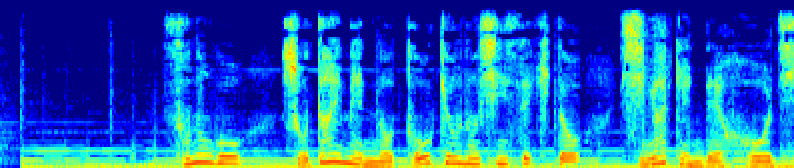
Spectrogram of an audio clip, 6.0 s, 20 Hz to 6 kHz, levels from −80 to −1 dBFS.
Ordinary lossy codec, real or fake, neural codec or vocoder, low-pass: none; real; none; 5.4 kHz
